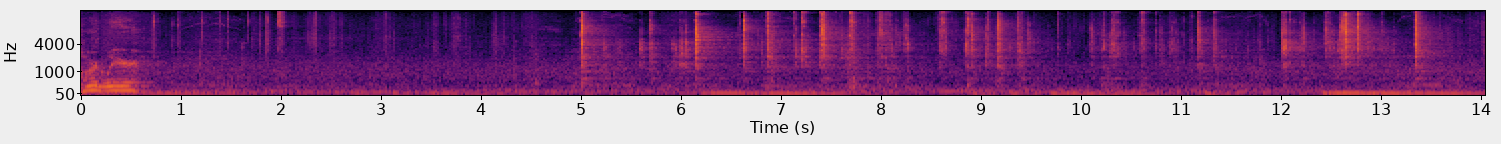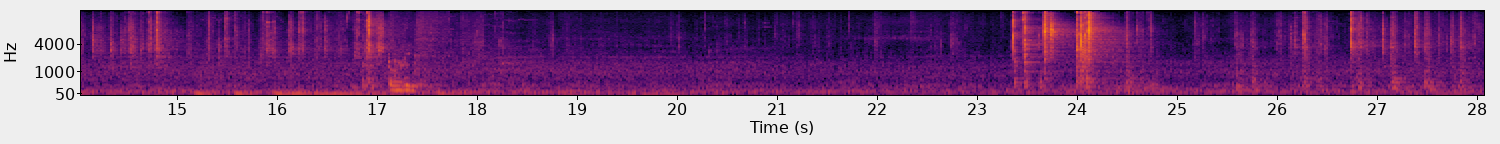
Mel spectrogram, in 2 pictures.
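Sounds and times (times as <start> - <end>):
small metal clicks and clinks: 0.4 - 17.4, 18.2 - 28.0.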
